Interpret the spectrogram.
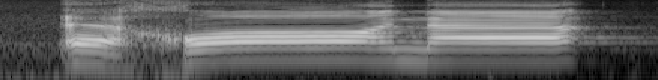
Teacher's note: Ehana. Burada yine ha ile na birbirine zıt. Ha isti'la ve tefhim ve isti'la, na ise terkik ve istifal, birbirine zıt. Yukarı aşağı, kalın ve ince.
